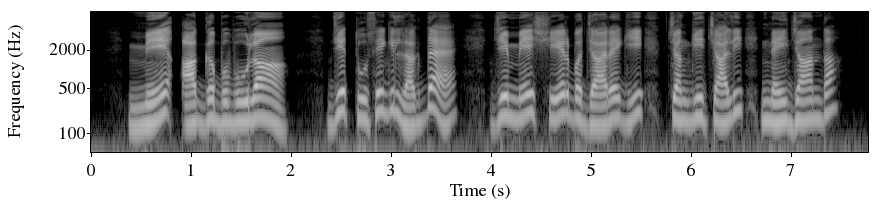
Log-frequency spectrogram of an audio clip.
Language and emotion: Dogri, angry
